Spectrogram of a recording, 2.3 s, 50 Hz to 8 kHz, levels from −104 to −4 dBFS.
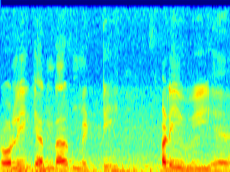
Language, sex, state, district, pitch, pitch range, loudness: Hindi, male, Uttar Pradesh, Deoria, 130 Hz, 125-150 Hz, -25 LUFS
